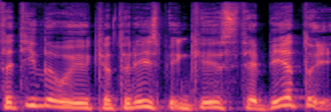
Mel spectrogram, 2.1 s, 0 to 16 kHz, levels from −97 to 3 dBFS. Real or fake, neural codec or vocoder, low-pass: real; none; 14.4 kHz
